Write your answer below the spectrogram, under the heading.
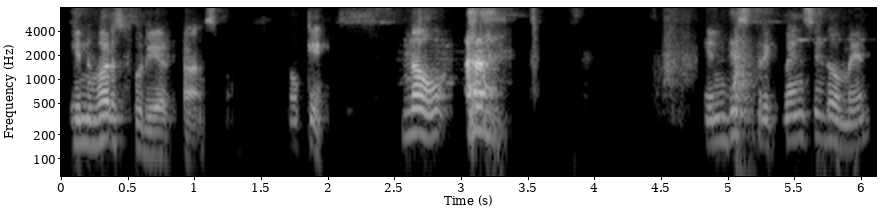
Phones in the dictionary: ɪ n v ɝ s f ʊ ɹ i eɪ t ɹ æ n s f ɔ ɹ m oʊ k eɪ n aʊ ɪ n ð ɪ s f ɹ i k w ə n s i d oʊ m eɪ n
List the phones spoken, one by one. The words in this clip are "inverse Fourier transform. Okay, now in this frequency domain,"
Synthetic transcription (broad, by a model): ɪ n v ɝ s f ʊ ɹ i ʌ t ɹ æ n s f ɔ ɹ oʊ k eɪ n aʊ ɪ n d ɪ s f ɹ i k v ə n s i d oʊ m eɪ n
